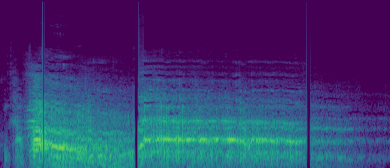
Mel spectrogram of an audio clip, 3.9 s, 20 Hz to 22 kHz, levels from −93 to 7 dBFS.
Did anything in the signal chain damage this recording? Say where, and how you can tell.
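Yes. At the driver or buffer stage, the sound drops to digital silence three times: 0.42 to 0.44 s (20 ms), 1.34 to 1.38 s and 3.06 to 3.10 s (40 ms each). Each block of digital silence cuts in and out with no fade, the signature of the output buffer not being filled in time and being sent as zeros. A network dropout would usually be smoothed or filled by concealment, and a muting stage would fade, but these cut abruptly to silence.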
